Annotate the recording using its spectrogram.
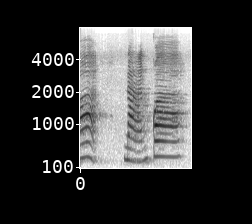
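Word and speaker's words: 南瓜: คะ อ่ะ เนื้อ หา คัก ทอง อ่าน ว่า หนาน กว่า แต่ หนาน คว้า หา อีก รอบ นึง นะ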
